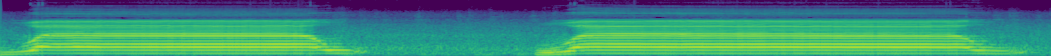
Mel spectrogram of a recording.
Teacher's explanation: پہلے بھی ہونٹ گول، آخر میں بھی ہونٹ گول، اور بیچ میں مد بھی کرنی ہے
